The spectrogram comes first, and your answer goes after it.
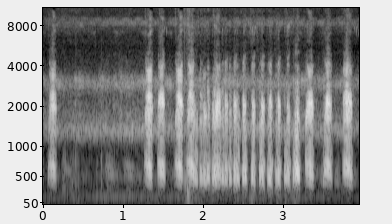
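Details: Rice-field frogs calling to draw others of their kind, scattered croaks at first, then a fast run of harsh rattling notes, several per second, over a quiet low electrical hum.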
